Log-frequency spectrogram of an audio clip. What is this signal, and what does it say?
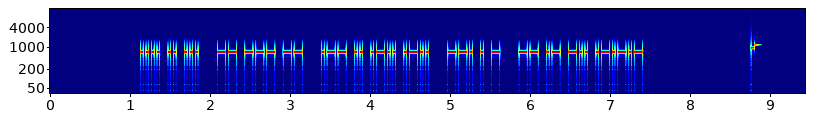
Morse code, heard as a keyed tone, about 34 wpm, 700 Hz. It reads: HIS MOM WILL GET MAD.
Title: Additional Easy Phrases 35wpm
